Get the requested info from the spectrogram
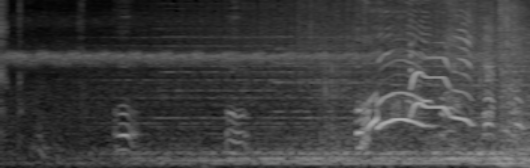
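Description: Wordless cartoon vocal sounds: two short pitched voice blips, then a louder, longer rising-and-falling voice near the end, over a low background hum that builds.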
